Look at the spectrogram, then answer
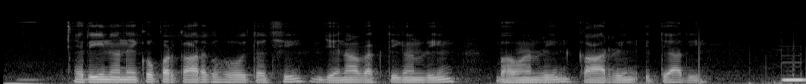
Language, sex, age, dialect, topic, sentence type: Maithili, male, 25-30, Southern/Standard, banking, statement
